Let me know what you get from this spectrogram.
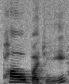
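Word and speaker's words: pav bhaji: share with us um it's called P baji it's po baji p okay yeah but I think it's spelled with a V that's right so it kind of puts me off but anyway all right so it's paji and uh I looked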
